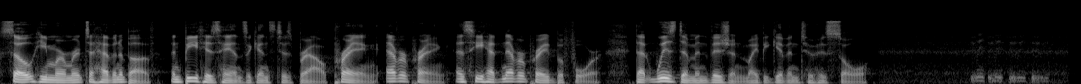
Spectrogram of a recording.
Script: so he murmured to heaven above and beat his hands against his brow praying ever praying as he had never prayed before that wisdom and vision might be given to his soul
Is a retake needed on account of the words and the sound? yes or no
yes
